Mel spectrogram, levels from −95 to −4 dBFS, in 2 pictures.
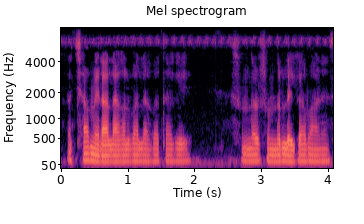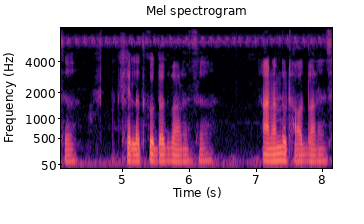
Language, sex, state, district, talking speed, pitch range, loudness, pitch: Bhojpuri, male, Uttar Pradesh, Ghazipur, 125 wpm, 95-100 Hz, -34 LUFS, 95 Hz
